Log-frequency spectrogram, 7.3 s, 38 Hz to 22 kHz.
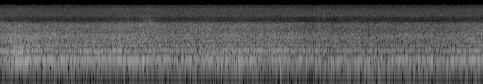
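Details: Honey bees feeding at a 3D printed tabletop feeder in a garage in Colorado on a warm January day, making a continuous steady buzzing hum with layered harmonic drones, several bees overlapping.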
